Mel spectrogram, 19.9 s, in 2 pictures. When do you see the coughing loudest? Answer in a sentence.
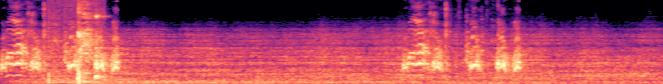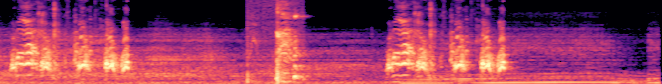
The loudest moment of the coughing is at 1 second.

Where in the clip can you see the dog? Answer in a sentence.
You can hear the dog from 0.0 to 1.9 s, from 6.0 to 7.8 s, from 10.1 to 11.9 s and from 15.8 to 17.6 s.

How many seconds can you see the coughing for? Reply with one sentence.
You can hear the coughing for 2 seconds altogether.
